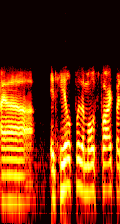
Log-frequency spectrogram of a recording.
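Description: In a plain, everyday voice, a man talks at a moderate pace with a fairly high pitch and ordinary pitch variation. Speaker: caller, former semi-pro athlete. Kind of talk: call-in question. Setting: phone call.

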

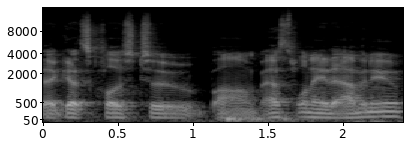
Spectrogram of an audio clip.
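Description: A man talks with a Southern US accent. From US South, North Louisiana. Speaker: architect and interior designer. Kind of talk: interview.

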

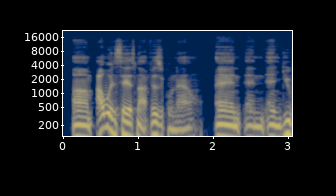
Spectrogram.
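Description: A man's normal speaking voice, fairly low in pitch with ordinary pitch variation, at a fairly quick pace, dry and close with no echo in a very clean recording over a silent background. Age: 40s. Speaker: former NBA player. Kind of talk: casual chat.

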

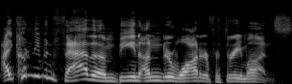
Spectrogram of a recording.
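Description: A man speaks in an animated tone at a moderate pace. The sound is dry and close, with no echo. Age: 30s. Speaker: podcast host. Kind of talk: interview. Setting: studio.

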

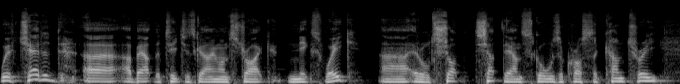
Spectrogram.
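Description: On a very clean recording with a silent background, a man speaks with a New Zealand accent, somewhat breathy, at medium pitch with ordinary variation. His pace is fairly slow, with hardly any pauses and very even loudness. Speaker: radio talk show host. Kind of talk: radio panel debate. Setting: radio studio.

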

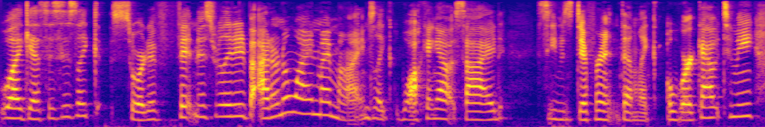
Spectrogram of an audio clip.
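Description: A woman with an American accent has a plain, everyday voice, fairly high in pitch with lively intonation. She moves at a fairly quick pace with hardly any pauses, on a very clean recording with a silent background. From upstate New York. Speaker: YouTuber and podcaster. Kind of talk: casual chat.

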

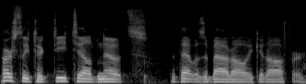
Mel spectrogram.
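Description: A man's normal speaking voice at a fairly quick pace, with ordinary pitch variation. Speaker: magazine editor and interviewer. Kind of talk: scripted narration.

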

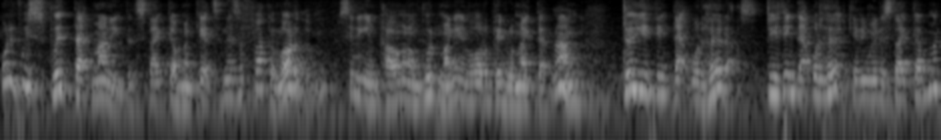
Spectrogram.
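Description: A man speaks at a high pitch and a very fast pace, with very wide pitch swings. Noticeable background noise is present. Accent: Australian. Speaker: comedy podcast host. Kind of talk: live comedy Q&A with audience. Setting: bar stage with live audience.

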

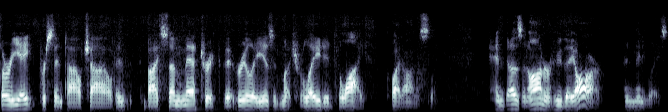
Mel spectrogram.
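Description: This man's voice sits at a medium pitch with monotone, flat intonation. He speaks at a fairly slow pace. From US South. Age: 60s. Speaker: educator and author. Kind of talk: interview. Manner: halting.

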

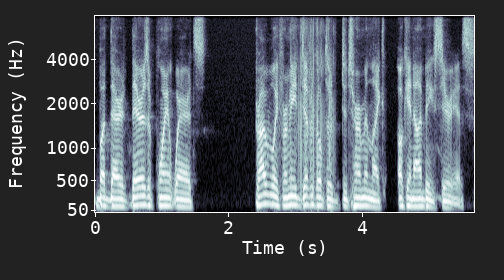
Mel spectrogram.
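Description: An ordinary speaking voice, a man with an American accent at medium pitch, ordinary pitch variation, a fairly quick pace, very even loudness and a dry, close sound with no echo. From US Pacific Northwest, Seattle area. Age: 30s. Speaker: comedian and stay-at-home dad. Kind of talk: casual chat.

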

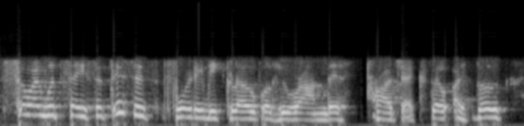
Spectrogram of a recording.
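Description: Speaking with an Irish accent, a woman talks at a fairly quick pace. Her intonation is lively. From Ireland. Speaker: workplace policy director. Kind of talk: radio interview. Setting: phone call. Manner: passionate.

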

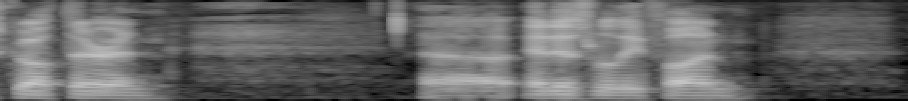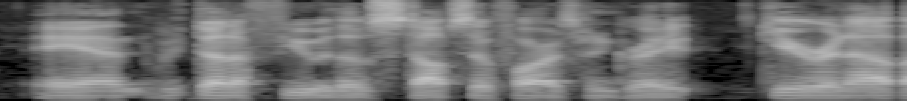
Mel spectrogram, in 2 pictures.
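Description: In an Oklahoma accent, a man speaks at a fairly low pitch on a very clean recording with a silent background. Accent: Oklahoma, US Southern Plains. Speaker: comedian. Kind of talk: casual chat.

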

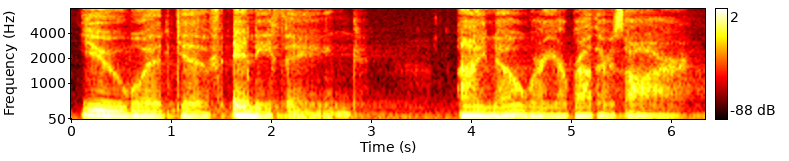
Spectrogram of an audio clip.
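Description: A put-on character voice from a man, medium in pitch and very slow in pace. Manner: cackling, eerie.

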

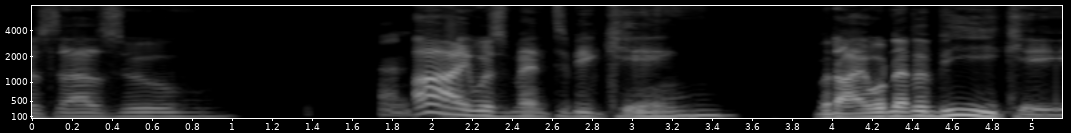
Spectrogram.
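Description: Using a put-on character voice, a man with a fairly low pitch speaks at a fairly slow pace, leaving long, frequent pauses. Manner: sulky, resentful.

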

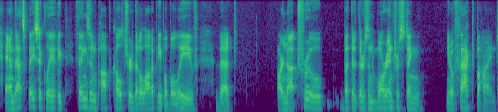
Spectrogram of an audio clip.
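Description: Over a quiet background, a man at medium pitch keeps a moderate pace with fairly even intonation and very even loudness. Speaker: podcast producer and myth-buster. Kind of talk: interview conversation.

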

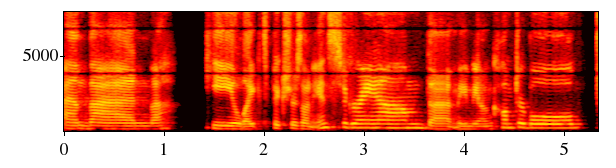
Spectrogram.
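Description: In an ordinary speaking voice, a woman talks at a fairly slow pace and fairly high pitch with ordinary pitch variation. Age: 20s. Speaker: caller. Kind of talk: advice call.

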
